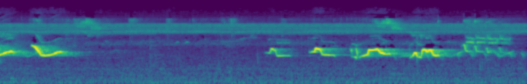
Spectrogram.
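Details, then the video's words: A Spectacled Thrush (Turdus nudigenis) in Amazon rainforest at Serra do Navio, Amapá, Brazil, sings short, clear, slurred whistled phrases in a loose series after a pause. A steady high insect drone runs throughout. "O canto do sabiá Caraxué | The song of the Spectacled Thrush (Turdus nudigenis)"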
